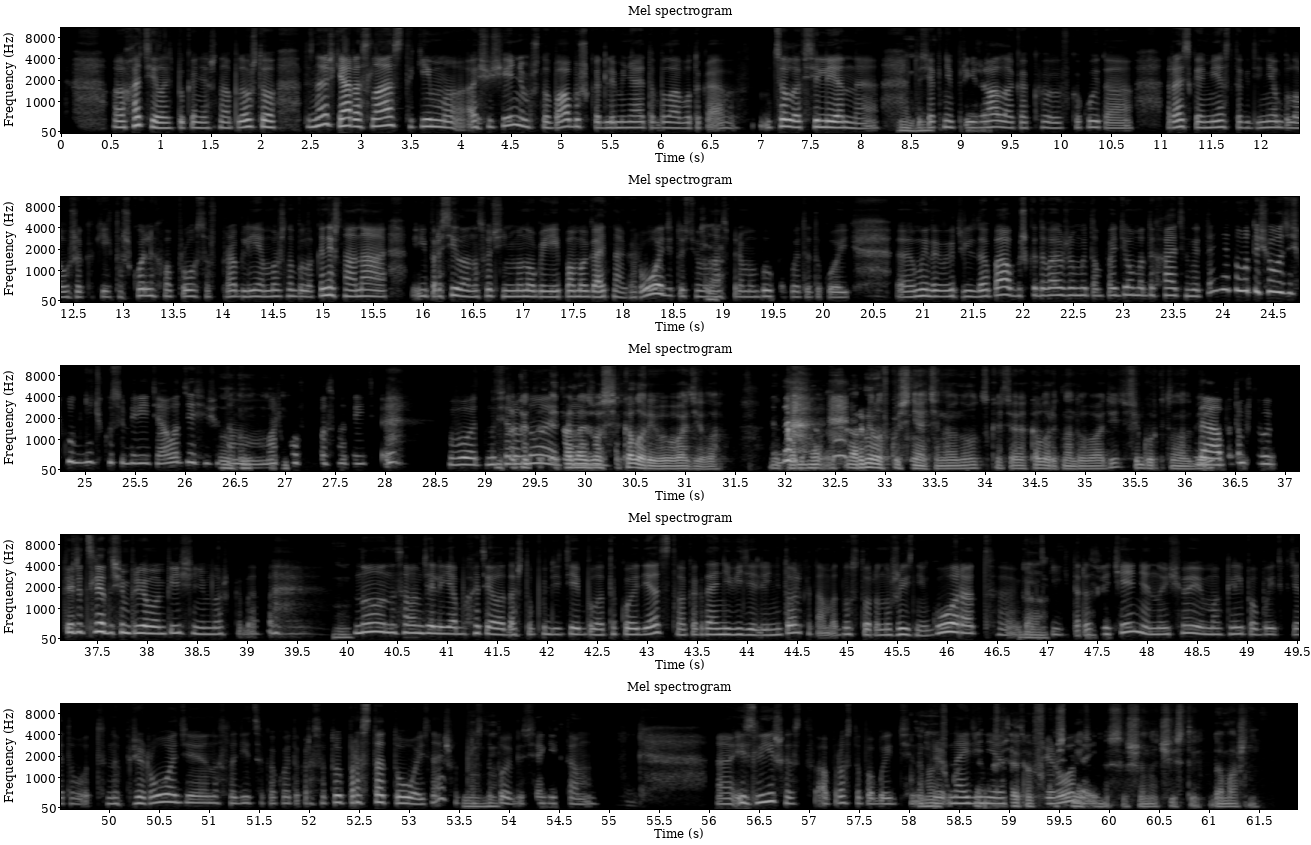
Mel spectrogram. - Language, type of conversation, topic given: Russian, podcast, Какой запах на бабушкиной кухне ты вспоминаешь в первую очередь и с чем он у тебя ассоциируется?
- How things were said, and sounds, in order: chuckle; laughing while speaking: "Да"; chuckle; other background noise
